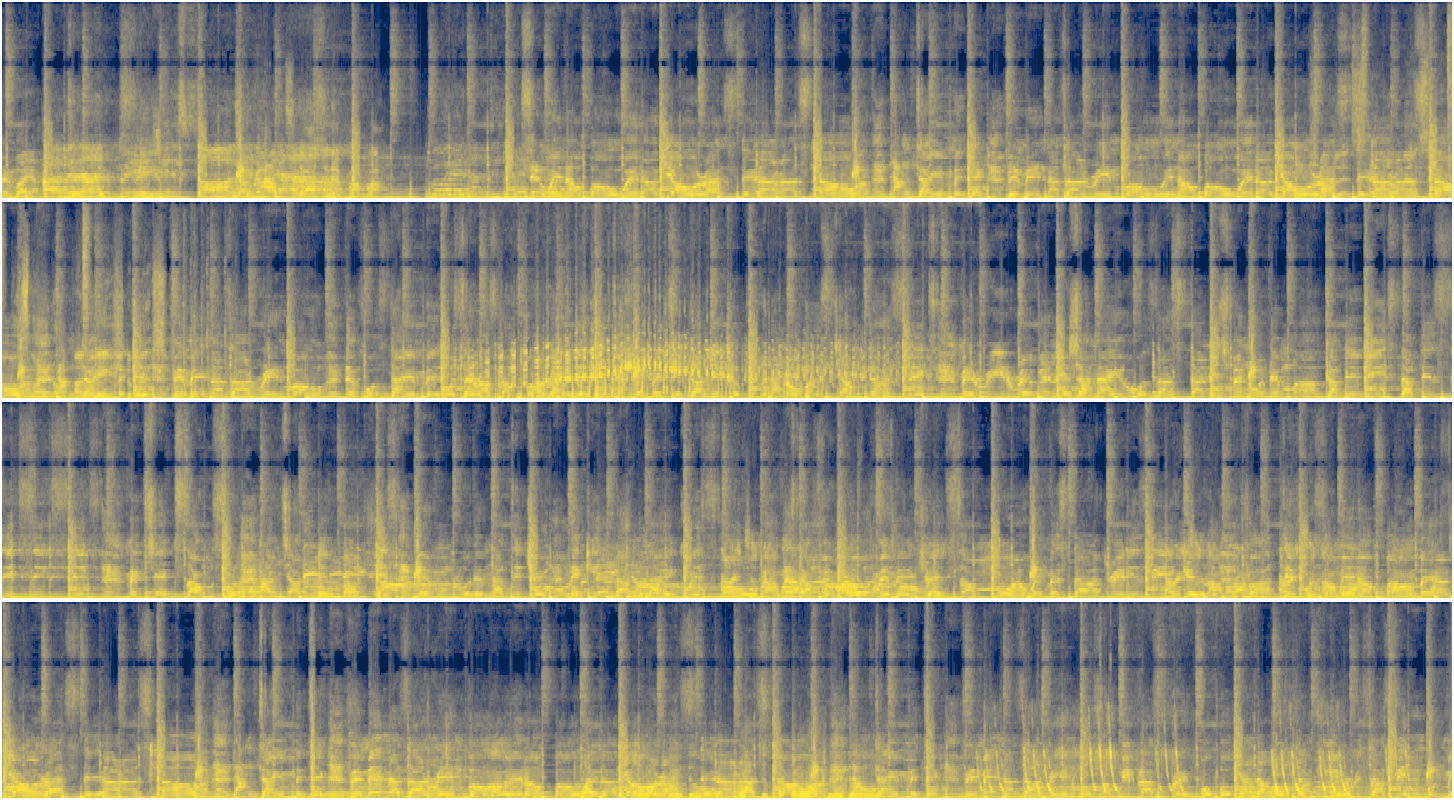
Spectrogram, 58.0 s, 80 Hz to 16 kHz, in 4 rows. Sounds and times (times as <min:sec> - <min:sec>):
Music: 0:00.0 - 0:58.0.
